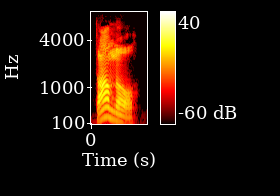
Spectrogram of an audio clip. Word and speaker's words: Domhnall: Domhnall.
